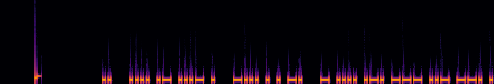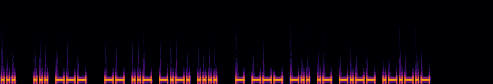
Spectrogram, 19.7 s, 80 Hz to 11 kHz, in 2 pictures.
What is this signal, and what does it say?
Morse code, heard as a keyed tone, about 22 wpm, 700 Hz. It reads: I HAVE BEEN THROUGH SO MUCH TODAY.
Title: Sentences from Top 1000 Words - Review Part 4 - 22wpm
